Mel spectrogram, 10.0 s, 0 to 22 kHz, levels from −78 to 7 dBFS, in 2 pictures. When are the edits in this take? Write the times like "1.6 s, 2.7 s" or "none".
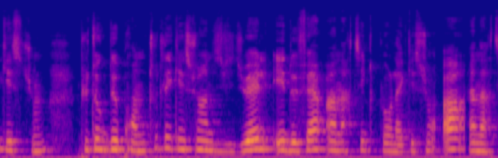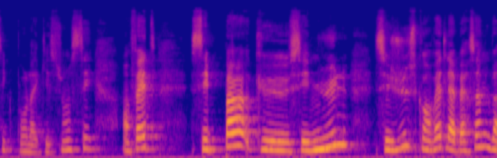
4.6 s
